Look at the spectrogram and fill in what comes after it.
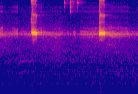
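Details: Adult male cricket singing on a summer night to attract a female, wings rubbed together: two sharp, high chirps about one second apart over a thin steady ringing tone.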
